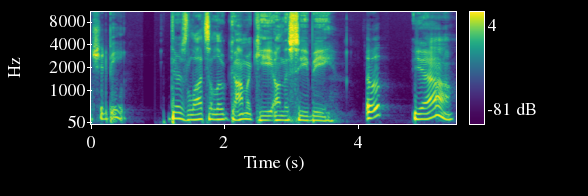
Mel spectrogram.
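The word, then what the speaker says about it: logomachy: word genius lamak lamak logo lamak Lo loog lamak key lamak key spell it l o g o m a c h y okay lamak key what does lamak key mean an argument about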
